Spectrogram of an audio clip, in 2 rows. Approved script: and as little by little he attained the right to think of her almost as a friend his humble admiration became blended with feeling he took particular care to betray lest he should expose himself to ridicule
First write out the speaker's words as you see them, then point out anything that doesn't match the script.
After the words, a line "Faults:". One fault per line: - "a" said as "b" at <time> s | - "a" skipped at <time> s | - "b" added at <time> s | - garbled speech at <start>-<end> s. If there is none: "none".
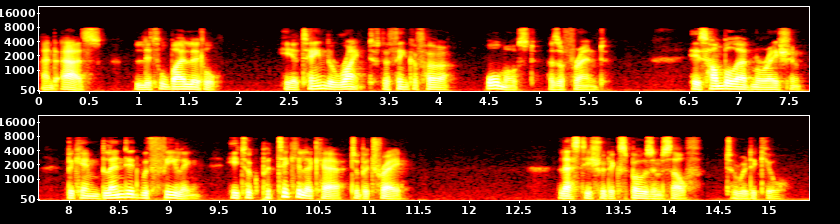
and as little by little he attained the right to think of her almost as a friend his humble admiration became blended with feeling he took particular care to betray lest he should expose himself to ridicule
Faults:
none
